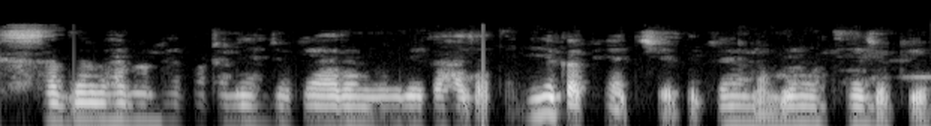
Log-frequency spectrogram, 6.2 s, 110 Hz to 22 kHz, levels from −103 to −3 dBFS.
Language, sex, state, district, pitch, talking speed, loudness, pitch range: Hindi, male, Jharkhand, Jamtara, 135 Hz, 95 wpm, -29 LUFS, 130-150 Hz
